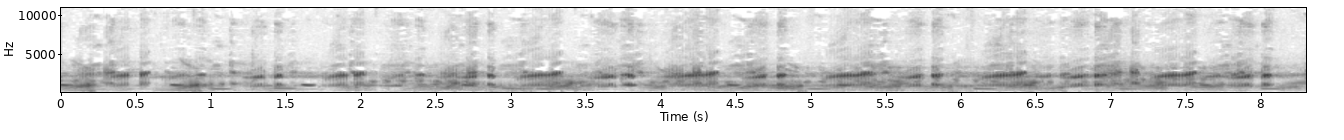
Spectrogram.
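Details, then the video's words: Many frogs croak together in a busy, unbroken chorus of raspy trills, with quick high chirps and short whistled notes scattered throughout. Nothing else is clearly heard. "FROGS CROAKING"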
